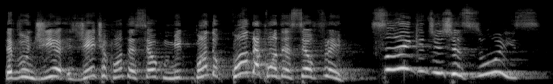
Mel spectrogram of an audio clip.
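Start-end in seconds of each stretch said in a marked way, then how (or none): 3.4-5.4 high, slow drawn-out gasp of shock; startled exclamation. Retold or imitated. Preacher recalling her shocked cry to God. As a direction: cry it out like a sudden fright.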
